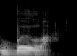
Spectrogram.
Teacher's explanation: we write o but pronounce it like ah because it doesn't have a stress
